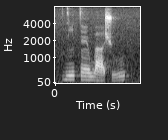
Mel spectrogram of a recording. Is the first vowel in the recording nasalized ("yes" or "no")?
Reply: yes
